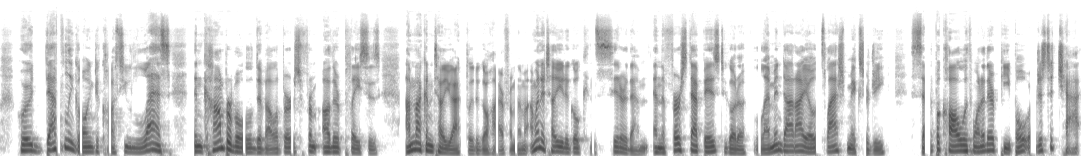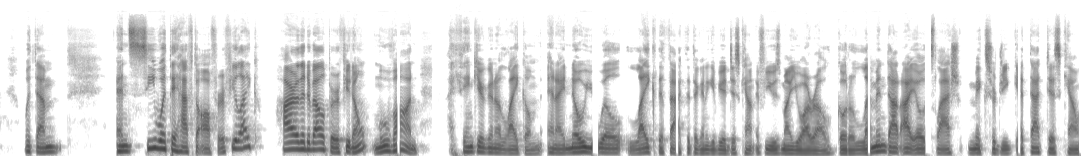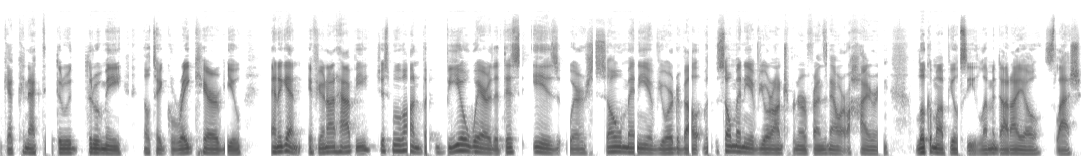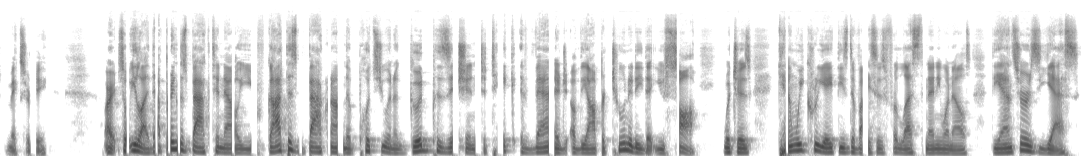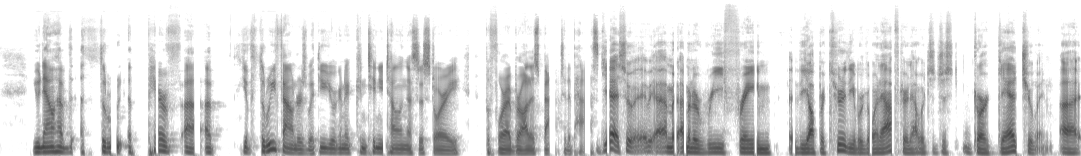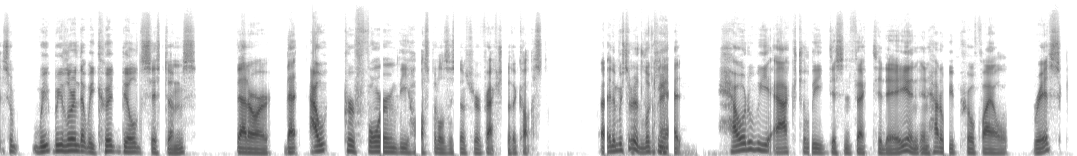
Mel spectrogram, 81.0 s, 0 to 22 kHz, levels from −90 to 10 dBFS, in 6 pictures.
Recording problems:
choppy; very; 6% of the speech affected

